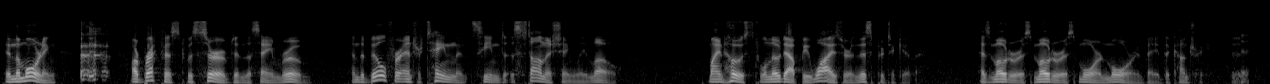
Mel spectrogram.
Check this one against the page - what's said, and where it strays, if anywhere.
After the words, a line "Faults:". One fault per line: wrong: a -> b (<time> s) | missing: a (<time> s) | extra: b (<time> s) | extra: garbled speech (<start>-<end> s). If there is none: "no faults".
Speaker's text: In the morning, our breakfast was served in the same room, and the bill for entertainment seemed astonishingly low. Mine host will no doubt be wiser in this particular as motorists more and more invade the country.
In the morning, our breakfast was served in the same room, and the bill for entertainment seemed astonishingly low. Mine host will no doubt be wiser in this particular as motorists motorists more and more invade the country.
Faults:
extra: motorists (10.4 s)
